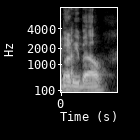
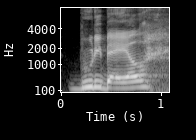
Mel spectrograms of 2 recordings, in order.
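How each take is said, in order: First: The name is said as 'Buddy Bell'. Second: The name is said as 'Booty Bale'.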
